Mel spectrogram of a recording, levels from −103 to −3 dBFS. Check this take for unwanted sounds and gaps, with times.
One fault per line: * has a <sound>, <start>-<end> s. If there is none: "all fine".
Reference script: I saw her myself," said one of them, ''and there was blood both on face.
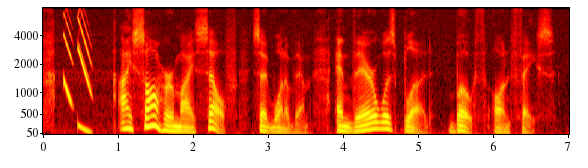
* has a chirp, 0.3-0.7 s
